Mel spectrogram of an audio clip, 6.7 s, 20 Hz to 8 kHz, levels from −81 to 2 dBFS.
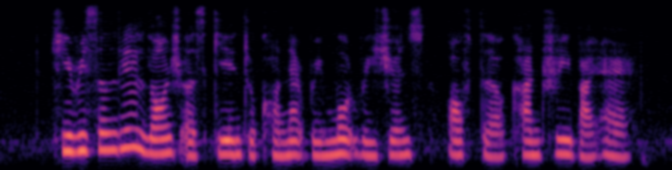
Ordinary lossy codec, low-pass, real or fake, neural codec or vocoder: none; 7.2 kHz; fake; vocoder, 22.05 kHz, 80 mel bands, Vocos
